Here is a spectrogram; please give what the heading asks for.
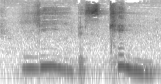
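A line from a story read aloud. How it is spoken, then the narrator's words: Woman's sickly sweet voice. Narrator (German): sagte die Frau mit honigsüßer Stimme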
